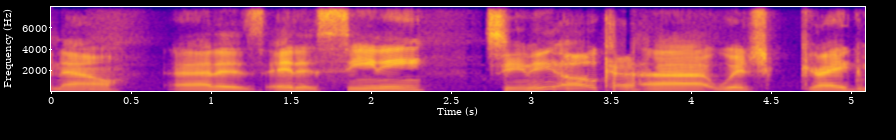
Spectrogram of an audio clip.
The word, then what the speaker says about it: Seaney: Did I say your name wrong? That's an open wound for me right now. It is Seaney.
